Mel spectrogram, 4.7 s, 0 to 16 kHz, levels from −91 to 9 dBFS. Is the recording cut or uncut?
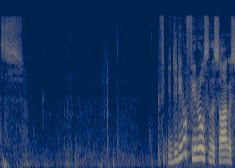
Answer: uncut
